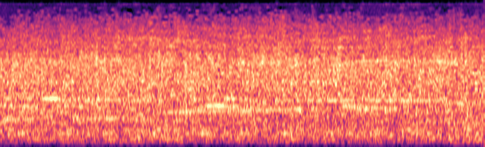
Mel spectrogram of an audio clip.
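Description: Steady, dense applause from a crowd, many hands clapping together in a continuous wash of sound that holds an even loudness throughout, with no voices.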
